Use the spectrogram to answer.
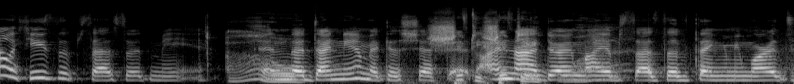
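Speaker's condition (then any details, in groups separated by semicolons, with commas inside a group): Friedreich's ataxia; progressive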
